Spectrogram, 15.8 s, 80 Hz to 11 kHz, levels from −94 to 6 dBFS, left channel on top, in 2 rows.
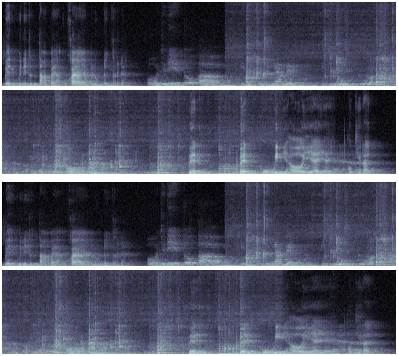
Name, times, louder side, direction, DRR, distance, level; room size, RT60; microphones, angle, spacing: voice 1, 0.0-2.5 9.1-9.8 11.6-12.1 12.6-15.2, left 2 dB, 45° left, 6 dB, 1.2 m, -23 dB
voice 2, 2.9-11.2 14.4-15.2, left 1 dB, 70° right, -5 dB, 5.1 m, -30 dB
Ocean, 4.5-13.5, right 1 dB, 15° right, 1.8 m, -31 dB
11.0 x 8.3 x 9.1 m, 1.2 s
head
